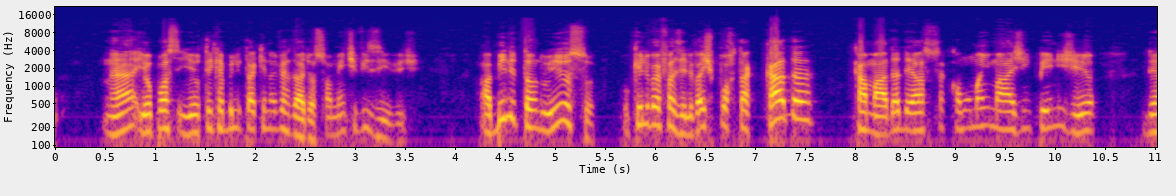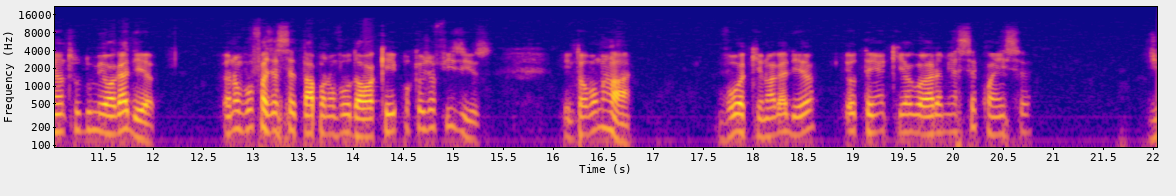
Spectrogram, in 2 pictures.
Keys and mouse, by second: 4.1 click, 15.2 click, 18.6 click, 20.8 click, 21.5 click.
